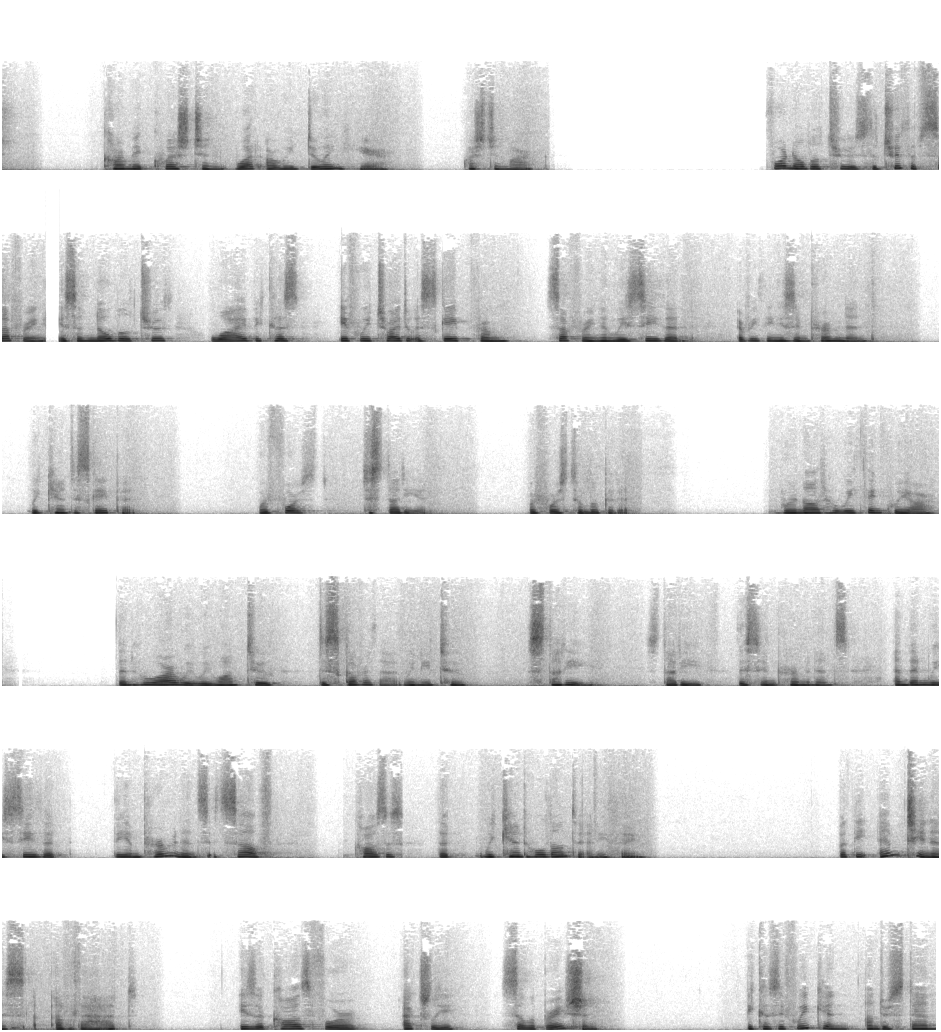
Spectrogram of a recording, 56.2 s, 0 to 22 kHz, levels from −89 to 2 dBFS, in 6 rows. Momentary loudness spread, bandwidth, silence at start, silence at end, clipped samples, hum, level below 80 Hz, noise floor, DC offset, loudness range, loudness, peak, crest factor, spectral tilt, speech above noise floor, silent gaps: 10 LU; 13.5 kHz; 0 s; 0 s; under 0.1%; none; -48 dBFS; -88 dBFS; under 0.1%; 5 LU; -20 LUFS; -4 dBFS; 16 dB; -6.5 dB/octave; 69 dB; 28.27-28.31 s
